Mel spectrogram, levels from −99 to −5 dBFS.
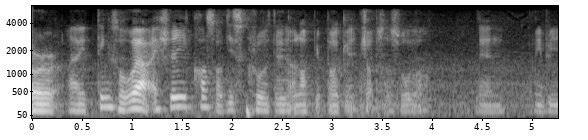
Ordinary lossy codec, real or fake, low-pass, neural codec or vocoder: none; fake; 5.4 kHz; codec, 16 kHz in and 24 kHz out, 2.2 kbps, FireRedTTS-2 codec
